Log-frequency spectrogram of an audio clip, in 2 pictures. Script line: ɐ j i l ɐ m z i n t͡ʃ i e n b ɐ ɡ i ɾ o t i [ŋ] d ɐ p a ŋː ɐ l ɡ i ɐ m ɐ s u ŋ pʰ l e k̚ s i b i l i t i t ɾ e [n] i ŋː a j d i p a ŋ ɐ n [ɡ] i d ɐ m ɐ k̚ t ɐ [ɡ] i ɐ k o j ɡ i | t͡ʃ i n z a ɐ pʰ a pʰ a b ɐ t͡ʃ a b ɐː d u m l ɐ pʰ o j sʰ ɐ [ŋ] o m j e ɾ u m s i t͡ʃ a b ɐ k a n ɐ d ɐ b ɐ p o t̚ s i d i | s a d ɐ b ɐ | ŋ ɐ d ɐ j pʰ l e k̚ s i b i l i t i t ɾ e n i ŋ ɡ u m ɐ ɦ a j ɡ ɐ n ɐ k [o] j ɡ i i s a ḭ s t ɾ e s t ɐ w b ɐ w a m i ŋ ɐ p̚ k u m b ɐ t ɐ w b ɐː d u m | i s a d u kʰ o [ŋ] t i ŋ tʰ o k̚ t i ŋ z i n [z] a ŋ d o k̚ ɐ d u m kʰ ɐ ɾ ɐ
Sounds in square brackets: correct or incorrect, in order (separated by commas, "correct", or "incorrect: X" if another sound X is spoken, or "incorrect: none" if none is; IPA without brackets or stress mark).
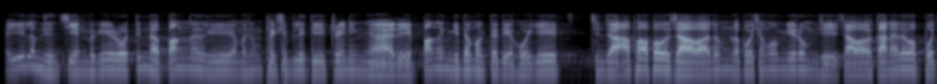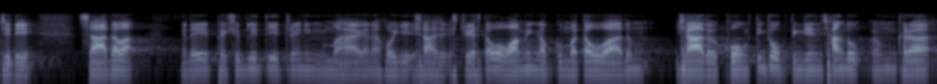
incorrect: n, correct, correct, incorrect: d, correct, correct, correct, incorrect: s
